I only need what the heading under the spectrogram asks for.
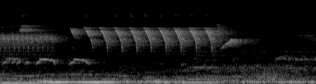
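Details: Lovebird giving a fast run of about ten sharp chirps in quick succession, ending in a short rising note, with softer lower warbles before and a steady low hum beneath.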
